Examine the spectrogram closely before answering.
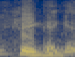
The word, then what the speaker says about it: Haggan: Is that pronounced correctly? Haggan, correct.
